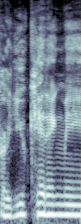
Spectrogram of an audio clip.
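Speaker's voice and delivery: put-on panicked outburst. Retelling a producer's phone call caught on a mic: imitating someone freaking out. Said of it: "she starts freaking out".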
